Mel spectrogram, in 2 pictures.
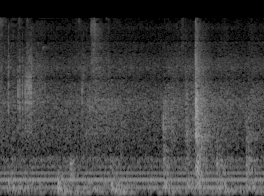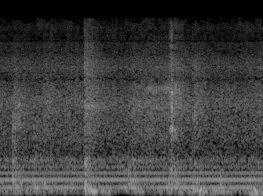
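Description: Footsteps and scattered light knocks on a wooden platform, over a steady low electrical hum.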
